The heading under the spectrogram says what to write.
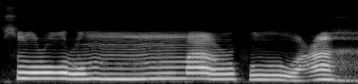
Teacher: را پر ساکن ہے اور اس سے پہلے زبر ہے تو اس را کو پر کر کے یعنی موٹا کر کے پڑھیں گے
